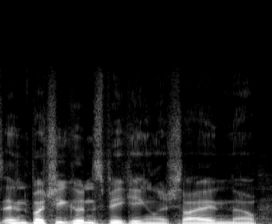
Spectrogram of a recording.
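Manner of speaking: ordinary delivery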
